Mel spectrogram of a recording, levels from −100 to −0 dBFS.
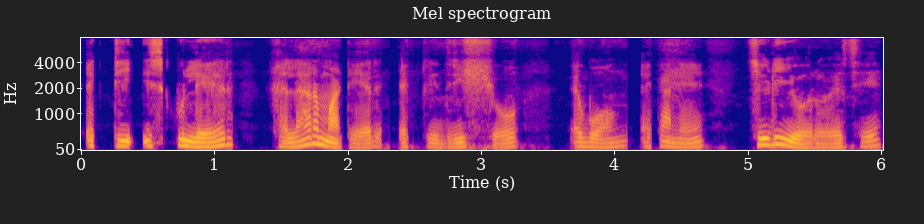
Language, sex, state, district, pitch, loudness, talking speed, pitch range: Bengali, male, Assam, Hailakandi, 120 Hz, -22 LUFS, 100 wpm, 105-135 Hz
